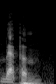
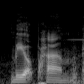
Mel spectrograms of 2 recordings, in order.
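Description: First: Mepham as two syllables, MEP-um; guessed pronunciation. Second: Meopham softly sounded out as MEE-op-ham; spelling pronunciation. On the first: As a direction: say Mepham with a reduced -um ending. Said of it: "I'm guessing it's pronounced Mepham". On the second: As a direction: give Meopham a full HAM, lower and softer. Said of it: "isn't gonna be pronounced Meopham". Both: Shown as a demonstration.

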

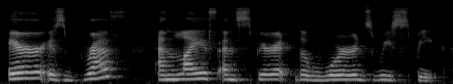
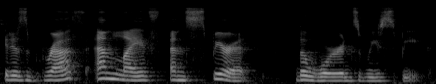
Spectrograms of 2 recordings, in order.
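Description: First: "breath and life and spirit" drawn out, each "and" lingered on; slowed on the ands. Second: Said in the usual way. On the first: Shown as a demonstration. Teacher to class, showing how "and" slows the sentence. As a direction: let each "and" slow the line down. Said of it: "It slows everything down at the end".

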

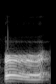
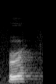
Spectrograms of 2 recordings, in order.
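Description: First: R drawn out as "err"; wrong R sound. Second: R as a pure "rrr"; no vowel before or after R; correct R sound. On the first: Teacher rejecting giraffe's second try, wrong R sound. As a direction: put a long vowel before R, "errr". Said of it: "it's not R either". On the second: Teacher modelling after giraffe's second try, correct R sound. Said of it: "it's not R either. It's R". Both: Shown as a demonstration.

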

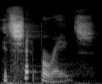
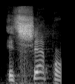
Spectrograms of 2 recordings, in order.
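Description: First: Said in the usual way. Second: It separates repeated louder and higher, hitting separates; emphatic repeat. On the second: Shown as a demonstration. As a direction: punch separates the second time.

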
